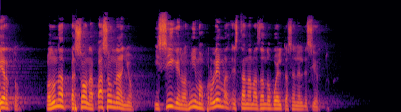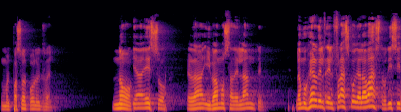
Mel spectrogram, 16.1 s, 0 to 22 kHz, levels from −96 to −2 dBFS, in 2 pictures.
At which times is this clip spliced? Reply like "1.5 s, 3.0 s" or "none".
10.7 s, 14.5 s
